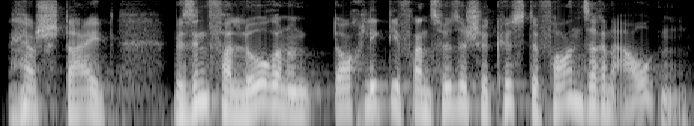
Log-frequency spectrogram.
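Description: A man's voice: on the high side, lively intonation, moderate pace, darkish tone, husky, voice pushed up. A man voicing a male balloonist who gives urgent commands in a raised voice. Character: male balloonist, desperate but resolute.

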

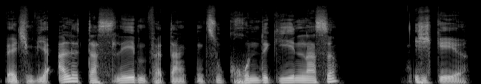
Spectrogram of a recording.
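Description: A man reading a storybook, voicing a composed, clipped gentleman of few words. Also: low-pitched, unhurried, dry recording, studio quality. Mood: resolute. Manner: calm, clipped and resolute.

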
